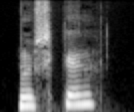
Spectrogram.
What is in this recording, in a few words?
difficulty, punjabi; English: difficulty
